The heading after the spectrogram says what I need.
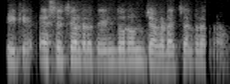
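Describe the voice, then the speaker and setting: A woman's voice: fairly low pitch, racing, highs cut off. A woman teaching a science lesson, explaining through a playful story. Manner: animated storyteller, mixes English terms into explanation. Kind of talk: classroom lecture with playful storytelling.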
